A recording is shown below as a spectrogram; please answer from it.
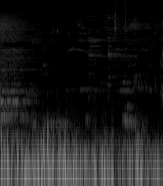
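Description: Wind buffeting the microphone outdoors: an uneven low rumble that comes and goes, with the tail of an amplified male voice fading out at the start.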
